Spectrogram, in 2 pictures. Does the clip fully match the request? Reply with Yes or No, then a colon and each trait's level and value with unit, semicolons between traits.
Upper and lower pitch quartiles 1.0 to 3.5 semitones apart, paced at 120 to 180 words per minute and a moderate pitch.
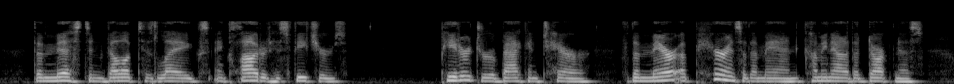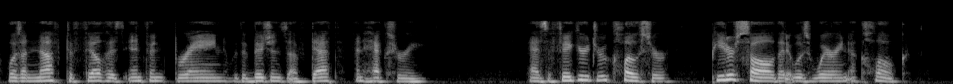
Yes: average, 3.1 semitones; average, 165 wpm; medium, 155 Hz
